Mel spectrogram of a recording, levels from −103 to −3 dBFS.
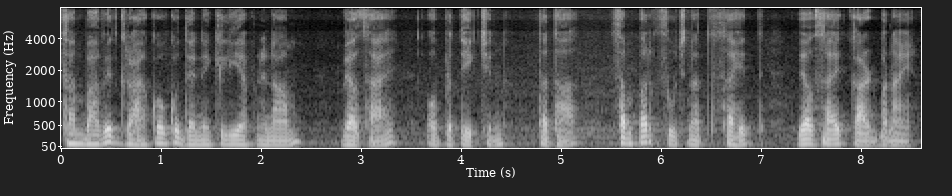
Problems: low volume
